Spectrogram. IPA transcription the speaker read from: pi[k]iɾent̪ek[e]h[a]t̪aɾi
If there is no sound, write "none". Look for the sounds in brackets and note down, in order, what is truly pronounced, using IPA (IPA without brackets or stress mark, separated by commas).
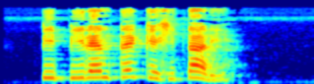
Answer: p, e, i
